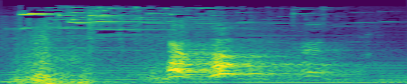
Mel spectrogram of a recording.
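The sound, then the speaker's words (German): A dog barks during a magic-trick scene, a couple of short, moderately loud barks or yips close together amid faint background noise. “Das gibt es doch nicht. Ein Hund, wie nett.”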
